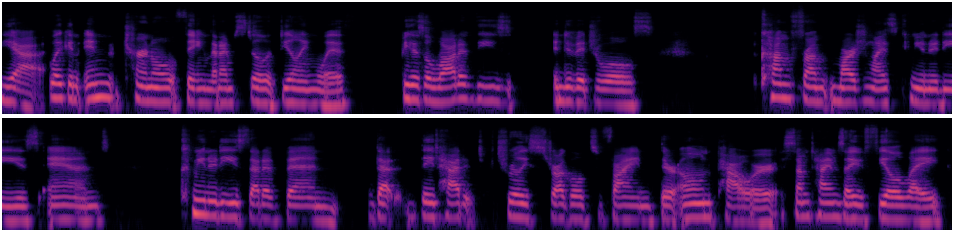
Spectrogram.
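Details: Adult woman who stutters, a stuttering podcast host, with a stutter of pauses and blocks that she says she has become good at hiding; stuttering.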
